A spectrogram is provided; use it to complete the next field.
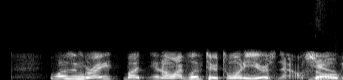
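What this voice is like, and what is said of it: Long Island New York accent. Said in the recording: “What part of New York are you from? ... I'm from Long Island originally. ... The accent? ... the dead giveaway”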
